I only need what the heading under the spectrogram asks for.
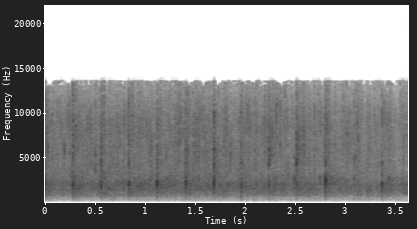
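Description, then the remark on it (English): Steady applause from a church audience during the pastor's sermon, a dense patter of many hands clapping at an even, moderate level, with a few sharper claps standing out and no voices over it. “Now, some of you, I hope, are not clapping because you think I'm being pejorative or condescending to the Black Lives Matter.”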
